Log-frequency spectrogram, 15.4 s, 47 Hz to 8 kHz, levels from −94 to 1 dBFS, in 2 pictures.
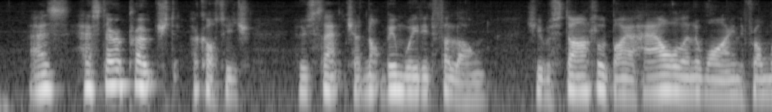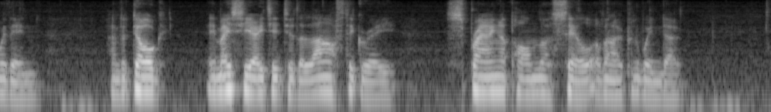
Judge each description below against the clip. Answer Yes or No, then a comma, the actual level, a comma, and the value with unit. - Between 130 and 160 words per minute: Yes, average, 150 wpm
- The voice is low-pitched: Yes, low, 115 Hz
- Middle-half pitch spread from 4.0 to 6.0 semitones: No, average, 2.9 semitones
